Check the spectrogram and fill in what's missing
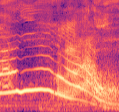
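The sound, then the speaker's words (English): A person mimics a dog's howl: one loud, drawn-out wail that holds steady, then slides downward in pitch toward the end, with no other talk. “And I think, like, you just hear, like, a howling, no!”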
